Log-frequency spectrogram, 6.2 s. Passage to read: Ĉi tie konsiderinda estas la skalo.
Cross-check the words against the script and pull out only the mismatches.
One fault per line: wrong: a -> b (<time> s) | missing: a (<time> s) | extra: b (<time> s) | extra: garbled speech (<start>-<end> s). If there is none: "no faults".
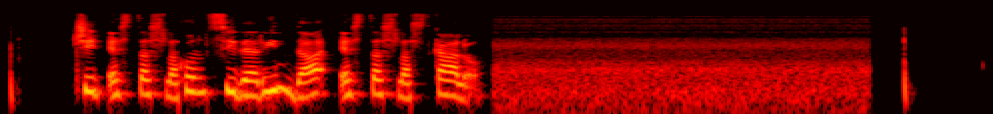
wrong: tie -> estas (0.8 s)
